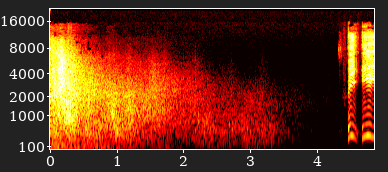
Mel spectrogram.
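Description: A pyro bomb from South Park: The Stick of Truth goes off in a loud, booming blast that rumbles and slowly fades over several seconds, followed by a brief voice at the end.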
